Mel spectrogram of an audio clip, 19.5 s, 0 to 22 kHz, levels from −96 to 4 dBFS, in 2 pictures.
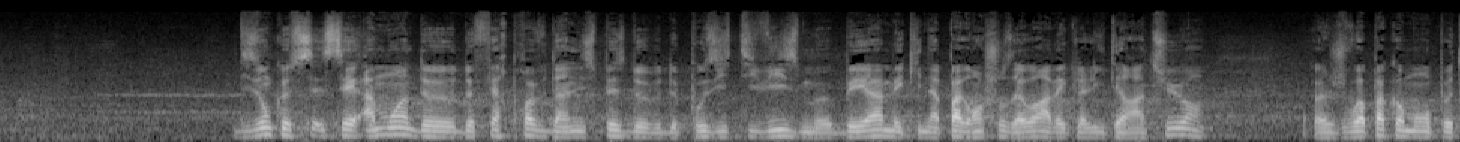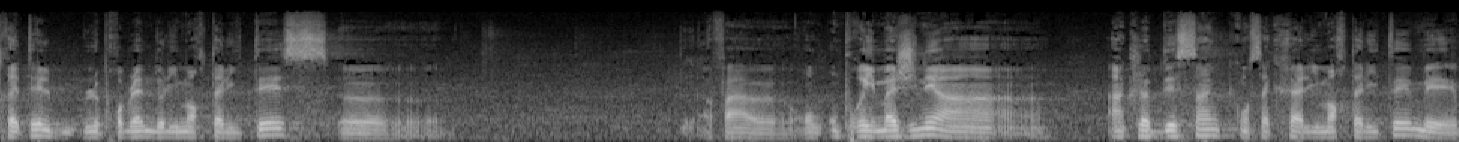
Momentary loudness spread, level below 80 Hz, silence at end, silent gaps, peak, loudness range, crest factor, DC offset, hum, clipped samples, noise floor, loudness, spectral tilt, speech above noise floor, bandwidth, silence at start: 12 LU; -60 dBFS; 0 s; none; -6 dBFS; 5 LU; 24 dB; under 0.1%; none; under 0.1%; -53 dBFS; -28 LUFS; -4.5 dB/octave; 25 dB; 16 kHz; 0 s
